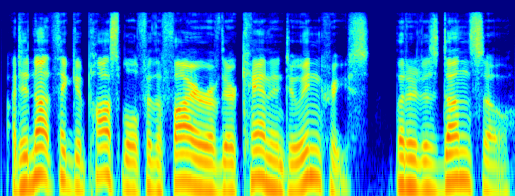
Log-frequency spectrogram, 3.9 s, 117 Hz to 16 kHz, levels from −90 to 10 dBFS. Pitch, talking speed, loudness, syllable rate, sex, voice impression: 150 Hz, 295 wpm, -17 LUFS, 6.7 syllables/s, male, masculine, adult-like, slightly powerful, slightly clear, slightly refreshing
